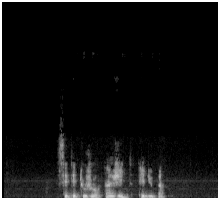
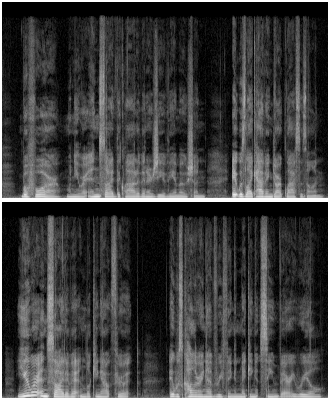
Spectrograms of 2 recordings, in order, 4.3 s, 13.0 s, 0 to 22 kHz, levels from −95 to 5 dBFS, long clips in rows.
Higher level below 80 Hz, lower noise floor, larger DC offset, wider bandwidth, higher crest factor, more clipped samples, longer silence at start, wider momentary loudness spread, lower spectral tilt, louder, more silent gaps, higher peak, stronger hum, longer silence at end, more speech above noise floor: second, -58 dBFS vs -46 dBFS; first, -70 dBFS vs -48 dBFS; neither; second, 7.2 kHz vs over 20 kHz; about the same, 20 dB vs 18 dB; neither; first, 1.15 s vs 0.4 s; second, 11 LU vs 14 LU; about the same, -6 dB/octave vs -5.5 dB/octave; second, -23 LUFS vs -19 LUFS; neither; second, -6 dBFS vs 0 dBFS; neither; first, 1.1 s vs 0.15 s; first, 47 dB vs 30 dB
